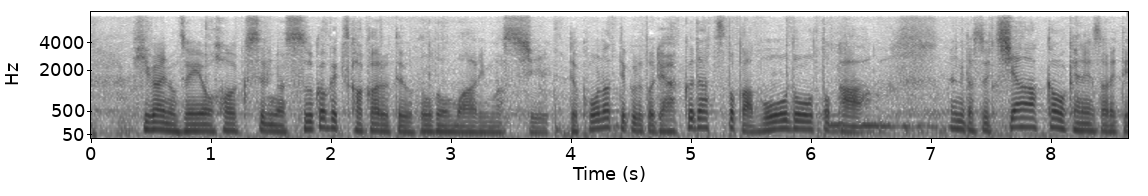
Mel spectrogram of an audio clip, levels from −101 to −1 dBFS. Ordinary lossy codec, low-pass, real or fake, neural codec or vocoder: none; 7.2 kHz; fake; codec, 16 kHz, 2 kbps, FunCodec, trained on LibriTTS, 25 frames a second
